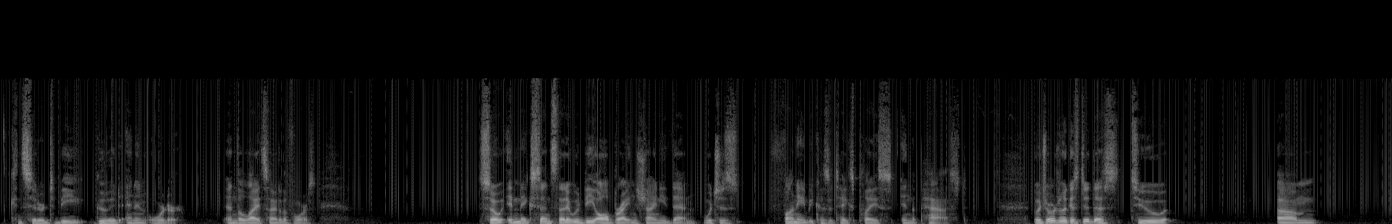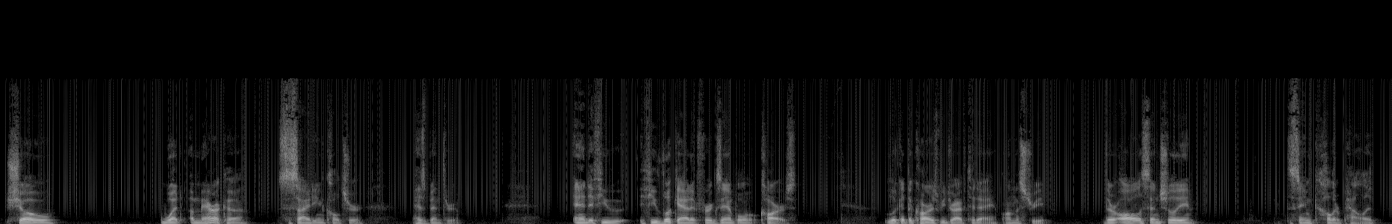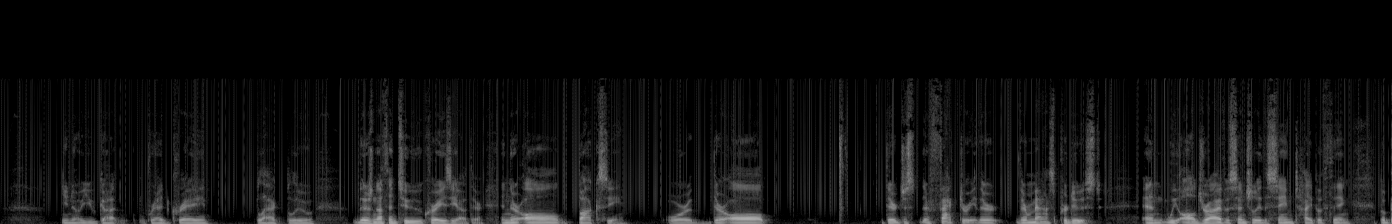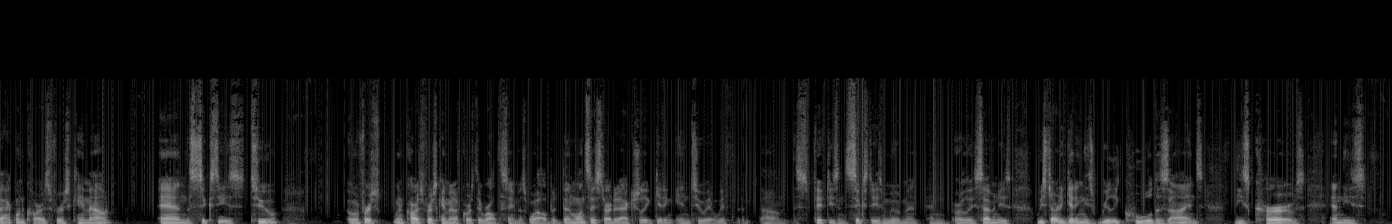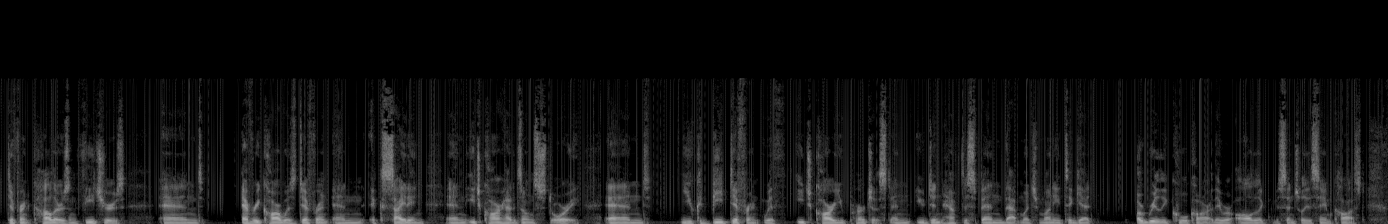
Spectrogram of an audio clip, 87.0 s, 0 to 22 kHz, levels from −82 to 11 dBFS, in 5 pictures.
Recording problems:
crackle, like an old record; faint; 25 dB below the speech

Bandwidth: 14.5 kHz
